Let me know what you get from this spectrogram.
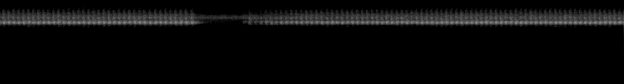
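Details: Grasshoppers trilling with no music: a shrill, very high chirring pulsed about four times a second. It breaks off for roughly half a second near the two-second mark, then resumes steadily.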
